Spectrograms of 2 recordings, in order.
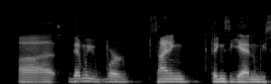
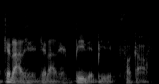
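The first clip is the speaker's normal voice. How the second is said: low dismissive mutter; 10 semitones lower, 15 dB quieter, faster than usual. Retold or imitated. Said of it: "She has to be like".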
